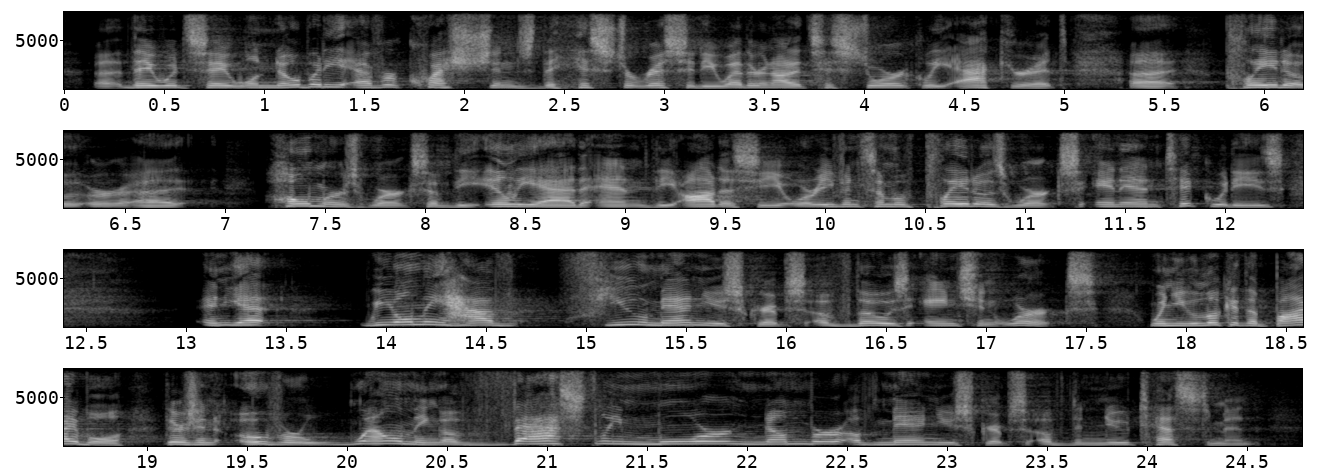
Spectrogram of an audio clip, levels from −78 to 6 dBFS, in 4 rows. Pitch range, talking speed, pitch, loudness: 175-225 Hz, 160 wpm, 195 Hz, -21 LUFS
